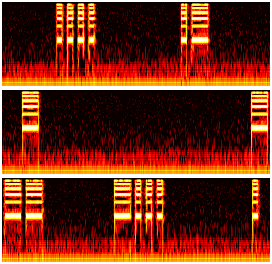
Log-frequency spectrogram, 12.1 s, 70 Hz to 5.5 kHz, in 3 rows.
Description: Morse code, heard as a keyed tone, about 15 wpm, spaced as for 6 wpm, 2300 Hz. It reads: HAT OBE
